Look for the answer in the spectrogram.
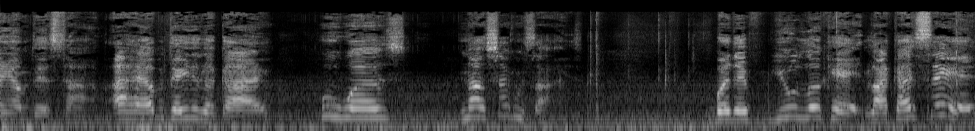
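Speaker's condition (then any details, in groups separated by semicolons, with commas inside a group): ALS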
